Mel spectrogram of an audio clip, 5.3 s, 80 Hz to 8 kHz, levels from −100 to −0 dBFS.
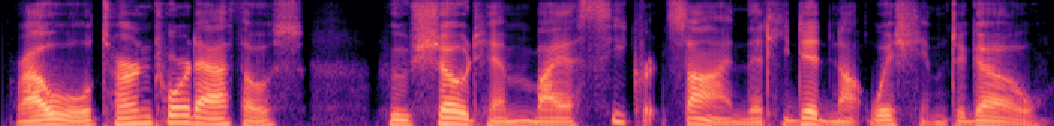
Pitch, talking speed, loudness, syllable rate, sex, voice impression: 115 Hz, 215 wpm, -21 LUFS, 5.1 syllables/s, male, masculine, adult-like, tensed, bright, clear, fluent, intellectual, friendly, unique, wild, lively, slightly sharp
